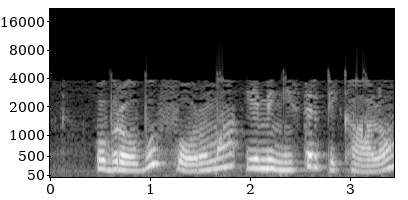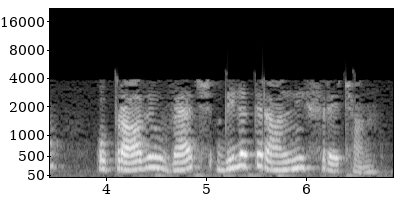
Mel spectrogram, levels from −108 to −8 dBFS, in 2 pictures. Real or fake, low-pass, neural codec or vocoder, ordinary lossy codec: real; 19.8 kHz; none; AAC, 16 kbps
